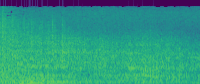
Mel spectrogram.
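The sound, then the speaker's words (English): A loud lightning-style thunder crack that rolls into a dense, sustained rumble, filling the whole couple of seconds with no one speaking over it. “So you open up your mouth and this beam of lightning just bolts, just arcs around and hits this thing in the chest, and you just see like a small chunk of rock pop out.”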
